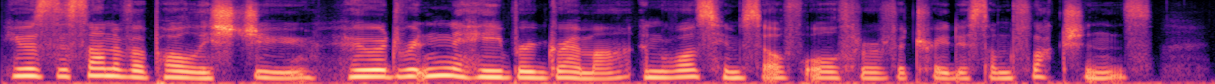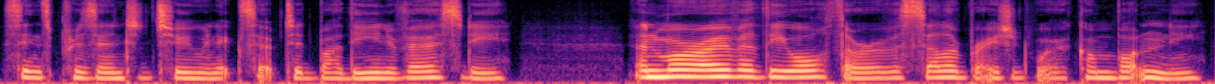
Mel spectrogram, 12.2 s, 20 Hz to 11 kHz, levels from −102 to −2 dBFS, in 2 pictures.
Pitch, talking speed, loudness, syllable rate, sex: 200 Hz, 200 wpm, -17 LUFS, 4.8 syllables/s, female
